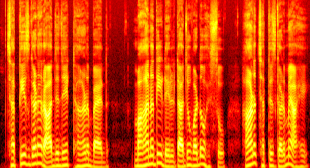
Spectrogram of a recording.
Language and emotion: Sindhi, neutral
